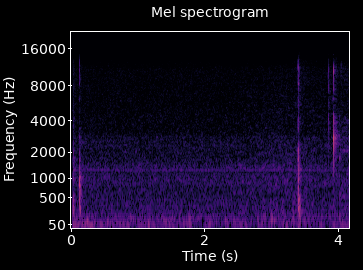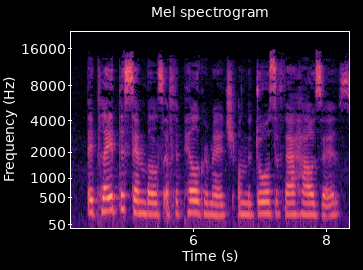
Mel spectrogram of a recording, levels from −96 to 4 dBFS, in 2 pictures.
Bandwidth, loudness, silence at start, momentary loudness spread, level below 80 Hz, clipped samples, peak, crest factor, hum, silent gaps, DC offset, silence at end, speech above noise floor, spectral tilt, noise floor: 15.5 kHz; -25 LUFS; 3.4 s; 12 LU; -68 dBFS; under 0.1%; -6 dBFS; 22 dB; none; none; under 0.1%; 0 s; 41 dB; -3 dB/octave; -67 dBFS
